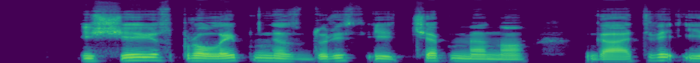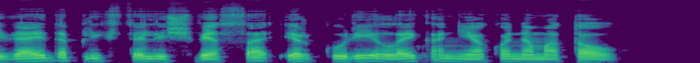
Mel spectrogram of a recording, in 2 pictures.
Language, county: Lithuanian, Vilnius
